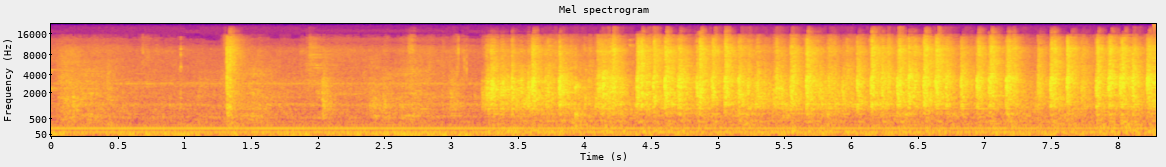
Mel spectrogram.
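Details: Washing machine steady motor hum, then a fast irregular metallic rattle from coins caught in the drain pump impeller.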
